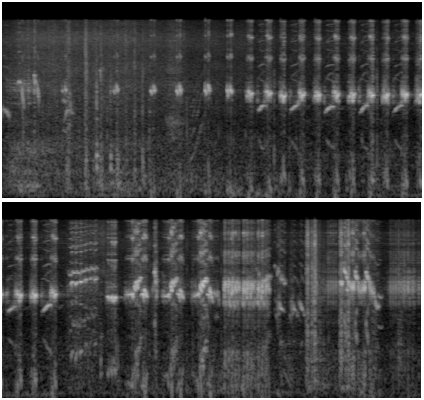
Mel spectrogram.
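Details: A Bluethroat, filmed at Mavigerdan in Northern Cyprus, sings a run of high, ringing notes that quickens into a rapid trill, then breaks into varied scratchy, buzzy and twittering phrases.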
